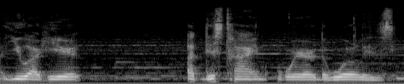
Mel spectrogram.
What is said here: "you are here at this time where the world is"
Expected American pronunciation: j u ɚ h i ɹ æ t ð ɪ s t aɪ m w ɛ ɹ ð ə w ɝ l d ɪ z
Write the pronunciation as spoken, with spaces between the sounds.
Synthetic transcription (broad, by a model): j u ɚ h i ɹ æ t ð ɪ s t aɪ m w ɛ ɹ ð ə w ɝ l d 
